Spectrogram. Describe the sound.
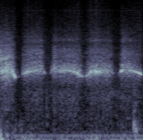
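A man whistles softly and breathily through his teeth under his breath, in a steady repeating pattern of short, quiet tones.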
